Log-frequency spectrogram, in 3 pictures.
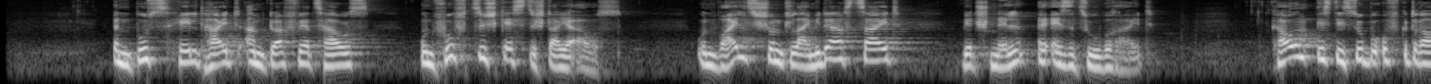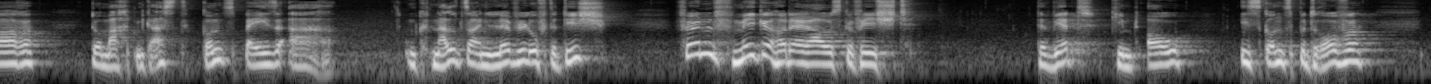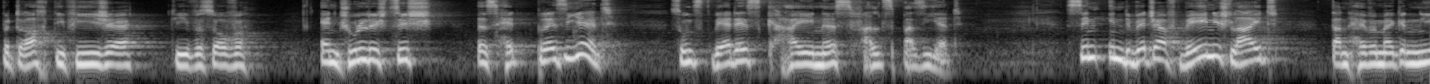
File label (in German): Mundart Gedicht; E Wink sou schnell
